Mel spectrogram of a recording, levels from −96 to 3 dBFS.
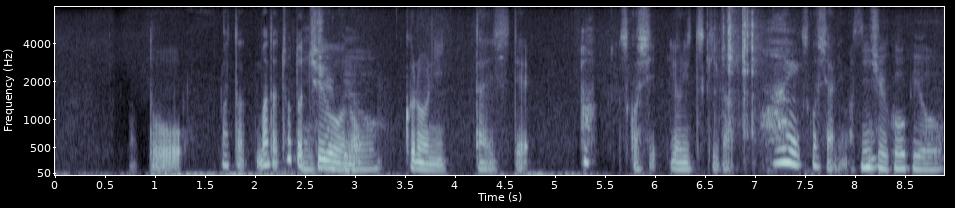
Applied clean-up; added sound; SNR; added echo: neural mask model Resemble Enhance denoiser.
